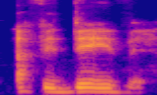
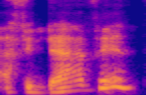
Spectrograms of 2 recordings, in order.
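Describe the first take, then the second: First: "affidavit" with DA said as "day", falling; long A in affidavit. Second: "affidavit" with DA as in "dad", rising; short A in affidavit. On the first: Teacher weighs the options for viewers, long-A affidavit. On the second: Teacher weighs the options for viewers, short-A affidavit. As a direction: offer "affidavit" with short A as a question. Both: Shown as a demonstration. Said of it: "Ano ba?".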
